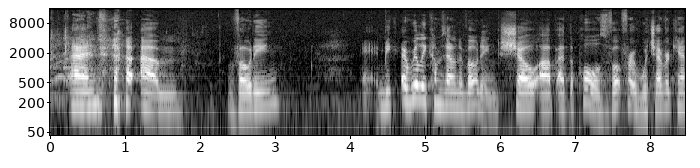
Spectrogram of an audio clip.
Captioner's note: applause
